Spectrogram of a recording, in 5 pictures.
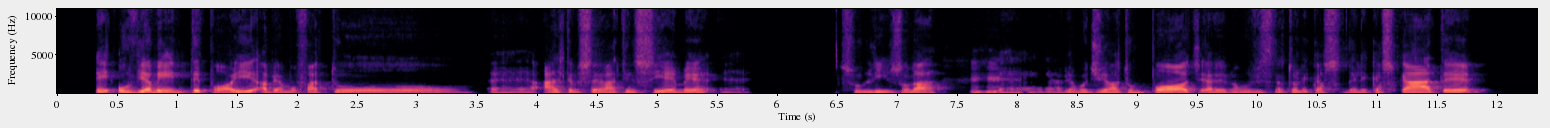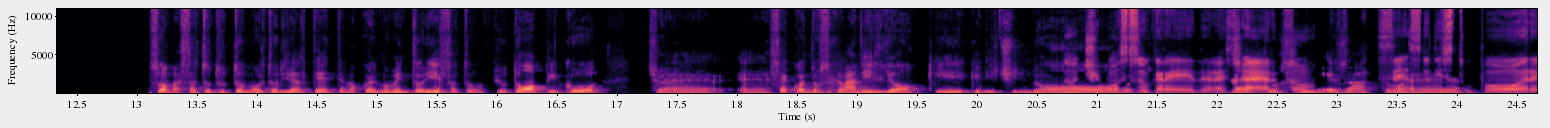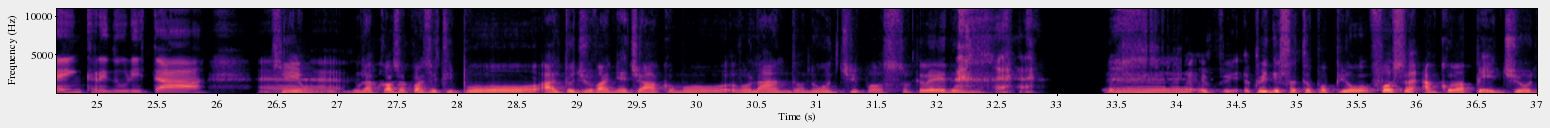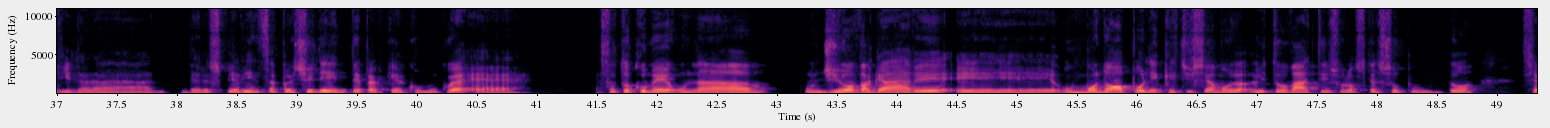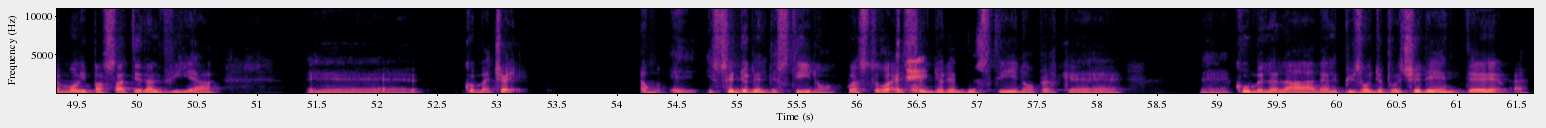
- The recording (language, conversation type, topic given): Italian, podcast, Puoi raccontarmi di un incontro casuale che ti ha fatto ridere?
- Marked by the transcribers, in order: drawn out: "fatto"; "divertente" said as "diertente"; drawn out: "No!"; drawn out: "tipo"; put-on voice: "Non ci posso credere"; chuckle; "proprio" said as "propio"; drawn out: "della"; drawn out: "e"; "cioè" said as "ceh"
